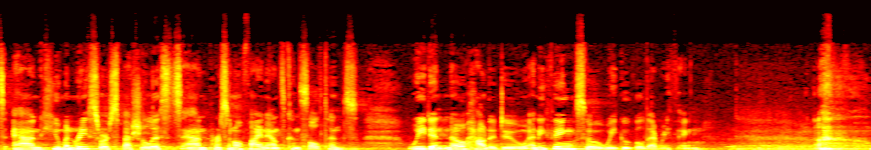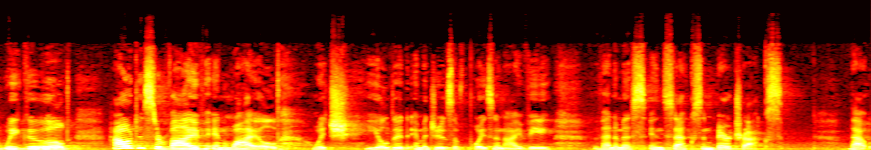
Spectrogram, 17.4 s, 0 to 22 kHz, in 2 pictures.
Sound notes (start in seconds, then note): 7.3 laughter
